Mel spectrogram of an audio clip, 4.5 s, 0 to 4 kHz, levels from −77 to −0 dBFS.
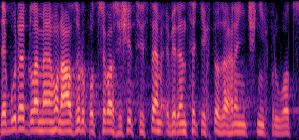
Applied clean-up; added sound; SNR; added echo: none; none; none; none.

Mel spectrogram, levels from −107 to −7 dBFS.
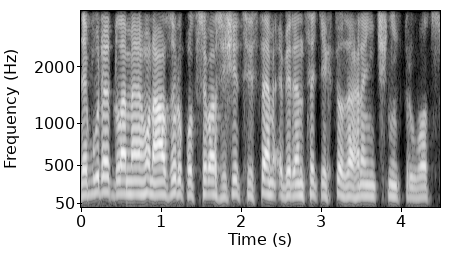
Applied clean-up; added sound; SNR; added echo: neural mask model Resemble Enhance denoiser.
